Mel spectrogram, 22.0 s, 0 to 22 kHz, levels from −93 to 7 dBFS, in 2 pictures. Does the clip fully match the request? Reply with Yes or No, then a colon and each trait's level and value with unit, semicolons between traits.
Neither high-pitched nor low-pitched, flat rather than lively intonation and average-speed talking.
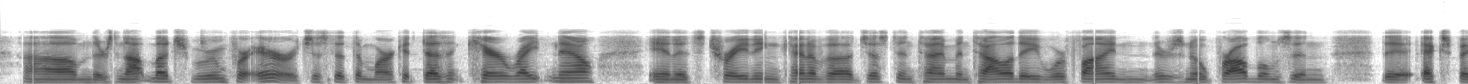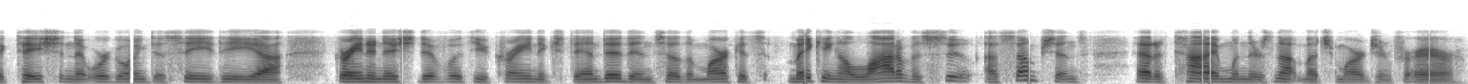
No: low, 130 Hz; narrow, 2.0 semitones; average, 175 wpm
